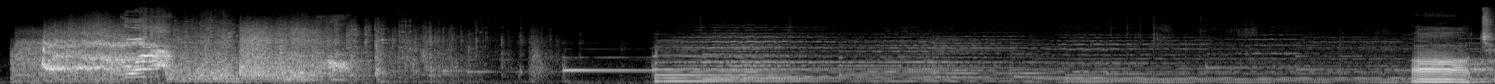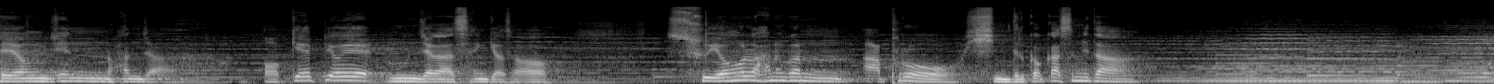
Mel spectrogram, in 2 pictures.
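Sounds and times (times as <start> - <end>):
car tires screeching in a traffic accident at night: 0.0 - 3.7
soft sustained music: 5.6 - 29.8
speech: 14.9 - 16.9, 17.6 - 20.6, 21.6 - 26.4.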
